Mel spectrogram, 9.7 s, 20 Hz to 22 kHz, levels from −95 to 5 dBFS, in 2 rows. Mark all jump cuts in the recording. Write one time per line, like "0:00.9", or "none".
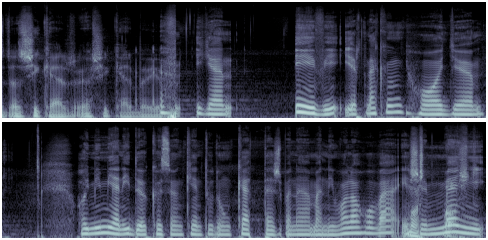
0:01.7
0:04.0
